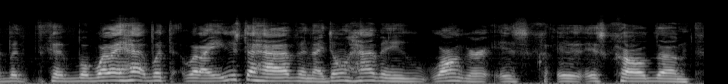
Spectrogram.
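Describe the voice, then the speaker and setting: A man hosting his own CD review series, chatting casually and rambling, repeating words and restarting sentences, with a slightly scratchy throat. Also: a little high. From Canada. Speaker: host of a CD review video series. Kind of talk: casual unscripted music album review.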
